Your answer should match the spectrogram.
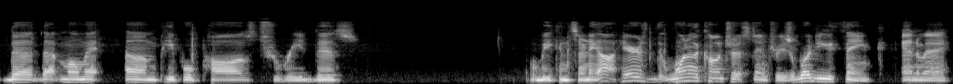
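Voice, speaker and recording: Male contest host, casual and sweary, unhurried delivery, muffled lo-fi voice chat audio. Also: on the low side, vocal fry. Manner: crude, swearing.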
